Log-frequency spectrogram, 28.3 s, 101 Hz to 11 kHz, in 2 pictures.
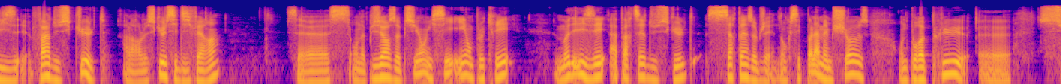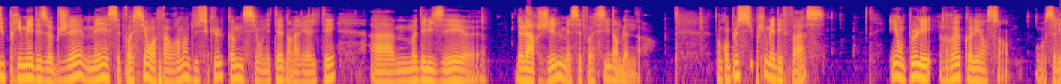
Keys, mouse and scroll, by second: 1.8 f, 2.1-2.5 drag, 4.8 right click, 11.8 click, 12.2 Tab, 13.2 a, 14.4 middle click, 16.9-18.0 middle drag, 20.9 middle click, 21.5 middle click, 23.3 middle click, 23.9 x, 26.1 click, 27.7-28.2 middle drag.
